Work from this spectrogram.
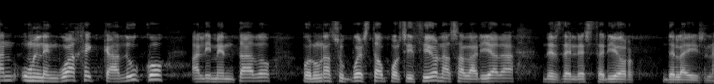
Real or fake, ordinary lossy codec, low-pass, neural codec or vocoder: fake; none; none; codec, 16 kHz, 8 kbps, FunCodec, trained on LibriTTS, 25 frames a second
